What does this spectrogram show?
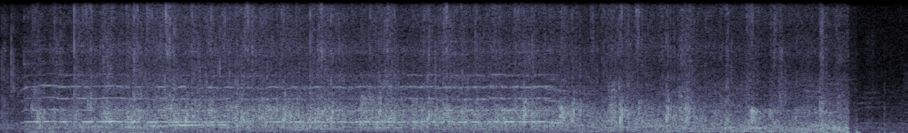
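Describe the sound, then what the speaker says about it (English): Audience at a community celebration of achievements applauding loudly and continuously, a dense wash of many hands with faint cheering and a sustained tone beneath, stopping abruptly at the end. "Let's give him one big round of applause again, please."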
